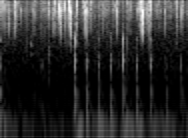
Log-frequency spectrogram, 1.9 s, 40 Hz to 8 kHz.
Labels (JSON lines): {"label": "biophony, knock", "recorder": "SoundTrap 300"}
